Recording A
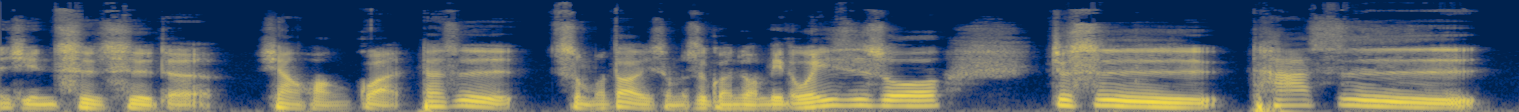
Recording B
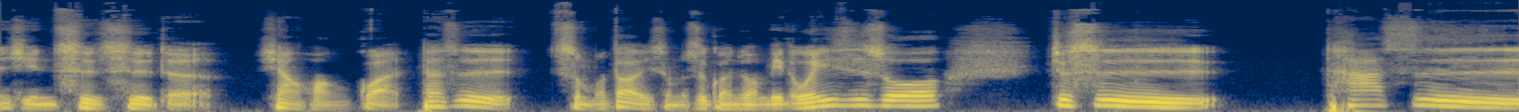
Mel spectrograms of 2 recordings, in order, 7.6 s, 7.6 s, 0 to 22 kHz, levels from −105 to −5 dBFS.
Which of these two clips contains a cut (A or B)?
A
